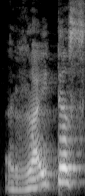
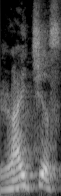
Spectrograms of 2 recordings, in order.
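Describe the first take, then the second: First: The middle consonant is a plain 't' sound. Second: The middle consonant is a 'ch' sound. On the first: The speaker calls it wrong. "So राइटस नहीं" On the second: The speaker calls it right. "राइचियस कहना है"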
